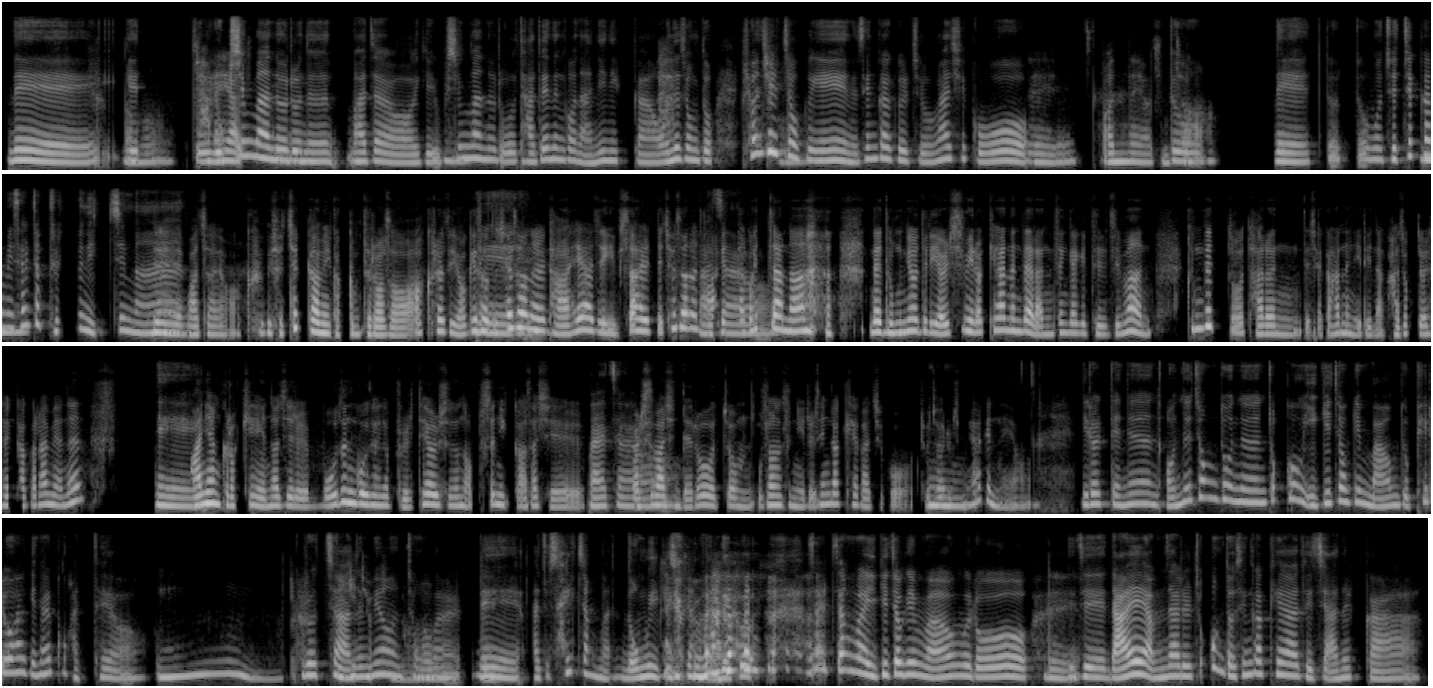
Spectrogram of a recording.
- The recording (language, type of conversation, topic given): Korean, advice, 욕심내서 여러 목표를 세워 놓고도 우선순위를 정하지 못할 때 어떻게 정리하면 좋을까요?
- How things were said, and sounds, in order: other background noise; lip smack; laughing while speaking: "했잖아"; tapping; laughing while speaking: "이기적이면 안 되고"; laughing while speaking: "살짝만"; laugh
